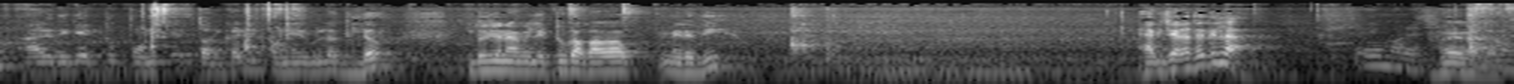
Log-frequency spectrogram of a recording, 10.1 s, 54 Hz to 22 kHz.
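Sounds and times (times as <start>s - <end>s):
cutlery and dishes clinking: 0.8s - 2.4s, 3.7s - 4.6s, 5.2s - 6.0s, 8.7s - 10.0s.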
